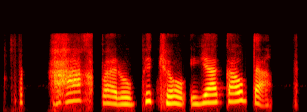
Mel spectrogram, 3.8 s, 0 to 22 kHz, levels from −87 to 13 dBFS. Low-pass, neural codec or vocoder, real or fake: 7.2 kHz; codec, 16 kHz in and 24 kHz out, 0.8 kbps, FocalCodec, streaming, 65536 codes; fake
